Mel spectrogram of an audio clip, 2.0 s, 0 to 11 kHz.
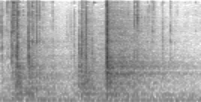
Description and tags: Clattering Keys 02
clattering, metal, motion, rattle, rattling, shake, shaked, shaking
